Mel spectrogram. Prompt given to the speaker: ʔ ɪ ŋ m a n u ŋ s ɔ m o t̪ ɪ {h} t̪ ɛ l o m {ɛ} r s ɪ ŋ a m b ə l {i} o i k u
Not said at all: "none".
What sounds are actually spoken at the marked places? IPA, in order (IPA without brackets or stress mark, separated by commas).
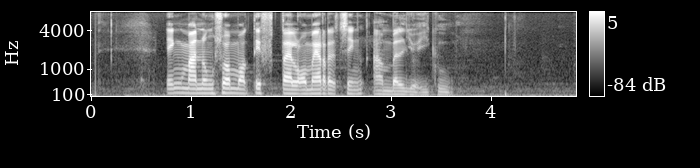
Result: f, ɛ, j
